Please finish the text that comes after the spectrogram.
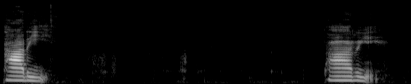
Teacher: be more on T with a hint of D.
